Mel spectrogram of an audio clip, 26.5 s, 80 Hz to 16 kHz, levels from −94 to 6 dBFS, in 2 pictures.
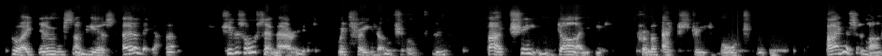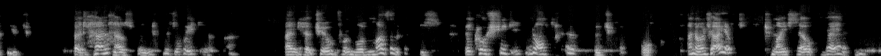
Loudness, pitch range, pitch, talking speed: -25 LUFS, 185-305 Hz, 235 Hz, 110 wpm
